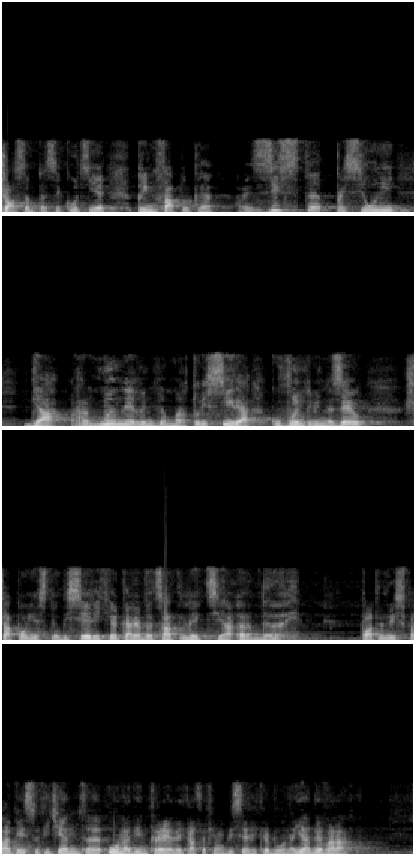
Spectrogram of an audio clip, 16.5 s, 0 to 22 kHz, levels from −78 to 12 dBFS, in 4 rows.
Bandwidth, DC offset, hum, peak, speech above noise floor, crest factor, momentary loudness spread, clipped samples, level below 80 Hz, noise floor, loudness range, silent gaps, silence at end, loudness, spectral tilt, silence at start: 8 kHz; under 0.1%; none; 0 dBFS; 34 dB; 16 dB; 12 LU; under 0.1%; -58 dBFS; -51 dBFS; 5 LU; none; 0.55 s; -17 LUFS; -6.5 dB/octave; 0 s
